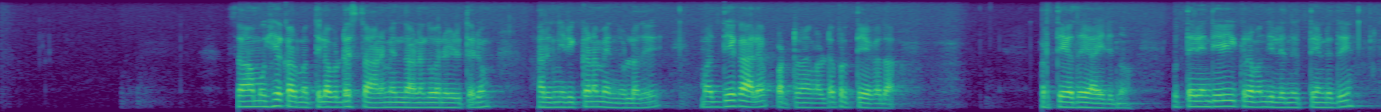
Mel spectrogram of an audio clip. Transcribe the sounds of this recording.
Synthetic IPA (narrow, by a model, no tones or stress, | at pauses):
saːmuːhjɐkɐrmɐt̪ːilɐʋɾuɽe̞st̪ʰaːnɐme̞nd̪aːɳe̞nd̪ukonːeʋɐɾut̪ːɐɾum | ɐriɲːiɾikʲːɐɳɐme̞nːuɭːɐðɨ | mɐd̪ʱjɐɣaːlɐpɐʈːɐɳɐŋːɐɭuɽe̞pːɐɐ | prɐt̪jeːɡɐðɐjaːjiɾunːu | ut̪ːɐɾend̪jɐjliːkrɐmɐmd͡ʑilːɐnːit̪ːe̞ːɳɖɐðɨ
